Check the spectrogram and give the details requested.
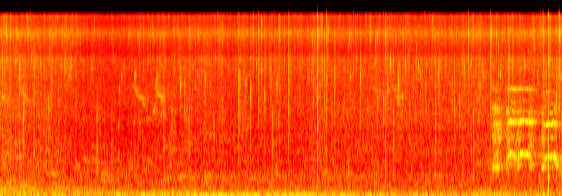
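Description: Soy-based vegetarian 'meat' and tofu sizzling in hot oil in a frying pan, with steady crackling pops as chopsticks turn the pieces. A rooster crows briefly near the end.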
